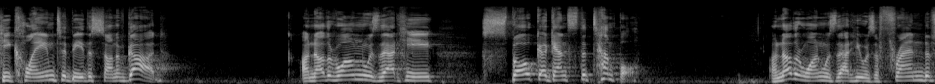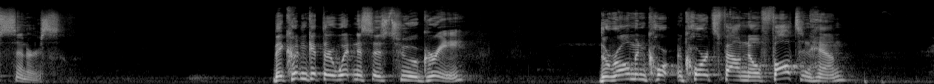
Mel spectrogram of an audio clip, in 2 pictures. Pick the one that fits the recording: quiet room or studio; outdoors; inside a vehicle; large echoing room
large echoing room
